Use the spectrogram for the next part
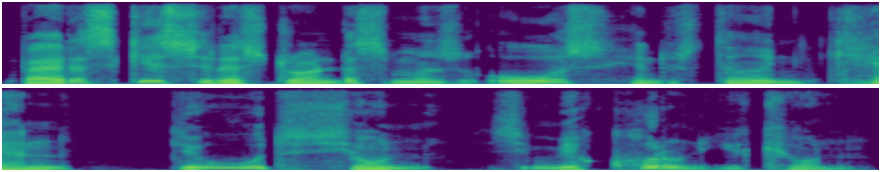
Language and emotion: Kashmiri, sad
